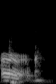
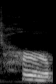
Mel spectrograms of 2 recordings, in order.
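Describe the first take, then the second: First: The initial h sound is dropped. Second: The initial h sound is pronounced. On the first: It is the garden plant. The speaker calls it wrong. "not herb as in like an herb for a garden" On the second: It is the nickname short for Herbert. The speaker calls it right. "It's herb as in short for Herbert"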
